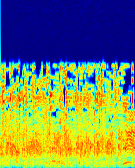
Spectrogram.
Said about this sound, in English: started that applause.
